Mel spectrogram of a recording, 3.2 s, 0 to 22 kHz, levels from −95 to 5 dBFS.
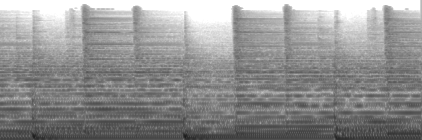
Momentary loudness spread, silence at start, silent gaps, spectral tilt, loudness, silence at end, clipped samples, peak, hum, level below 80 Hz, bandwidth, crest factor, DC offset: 2 LU; 0 s; none; -5.5 dB/octave; -18 LUFS; 0 s; under 0.1%; -2 dBFS; none; -22 dBFS; 18.5 kHz; 14 dB; under 0.1%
